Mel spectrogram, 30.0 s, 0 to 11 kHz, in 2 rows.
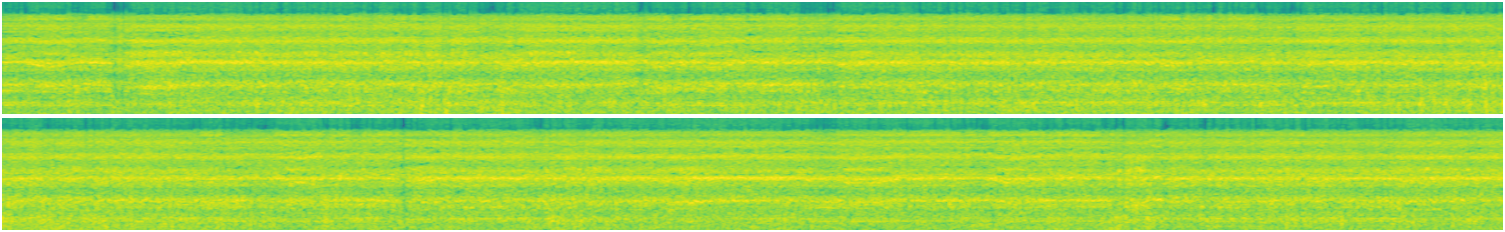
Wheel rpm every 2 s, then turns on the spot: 220, 230, 220, 220, 230, 230, 230, 230, 230, 230, 220, 220, 230, 230, 230.
none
